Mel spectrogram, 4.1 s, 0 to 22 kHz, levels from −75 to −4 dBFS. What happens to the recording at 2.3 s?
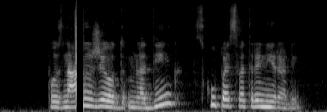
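Nothing goes wrong at 2.3 s; the speech carries on intact through that moment.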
